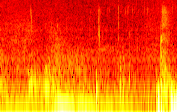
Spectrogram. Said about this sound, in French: Montre-moi comment tu bois pour que ça fasse tout le temps ce son-là. Non, mais je fais exprès, là. Je fais exprès, là, Parce que je peux boire sans que ça fasse du bruit, là.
